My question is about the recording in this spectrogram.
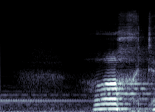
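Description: Classical art song for tenor and piano, in a quiet pause: a held piano note dies away, then a male voice enters with a sung note about one and a half seconds in.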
